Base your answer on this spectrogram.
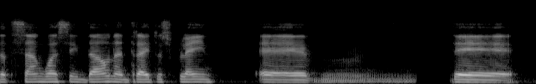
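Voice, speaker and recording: A man with a Spanish accent, medium pitch and a fairly slow pace. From Spain. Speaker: comics scholar and author. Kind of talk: interview conversation. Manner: halting, many repetitions.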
